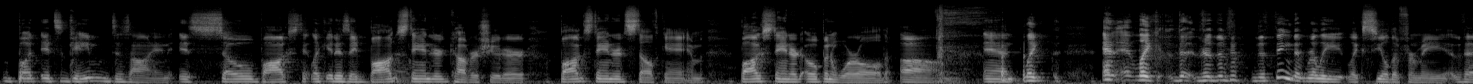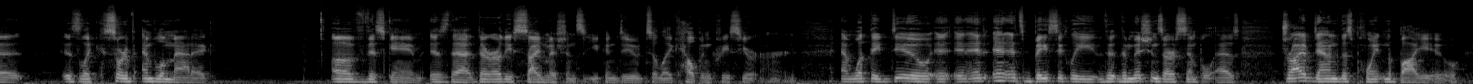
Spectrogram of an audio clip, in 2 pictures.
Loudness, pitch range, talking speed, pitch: -31 LUFS, 105-135 Hz, 185 wpm, 125 Hz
